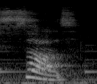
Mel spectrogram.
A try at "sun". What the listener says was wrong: Sun. Don't say sauce. It's sun. You gotta add the letter N. Sun. Sun.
